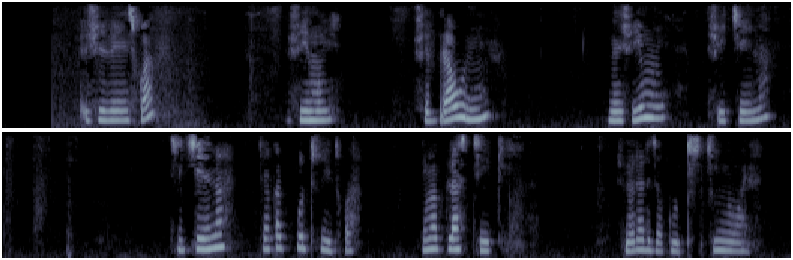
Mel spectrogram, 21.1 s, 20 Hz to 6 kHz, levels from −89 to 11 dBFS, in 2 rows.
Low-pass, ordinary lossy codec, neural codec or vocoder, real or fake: 5.4 kHz; MP3, 24 kbps; codec, 44.1 kHz, 3.4 kbps, Pupu-Codec; fake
